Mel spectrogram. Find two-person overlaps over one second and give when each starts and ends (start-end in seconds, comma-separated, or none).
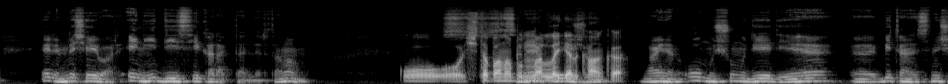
4.4-6.1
